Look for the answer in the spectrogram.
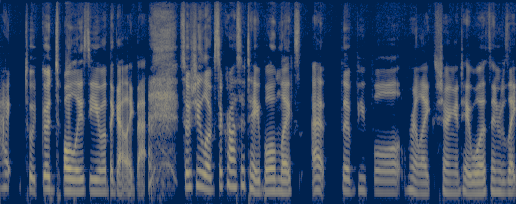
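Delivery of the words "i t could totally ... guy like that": ordinary talk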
